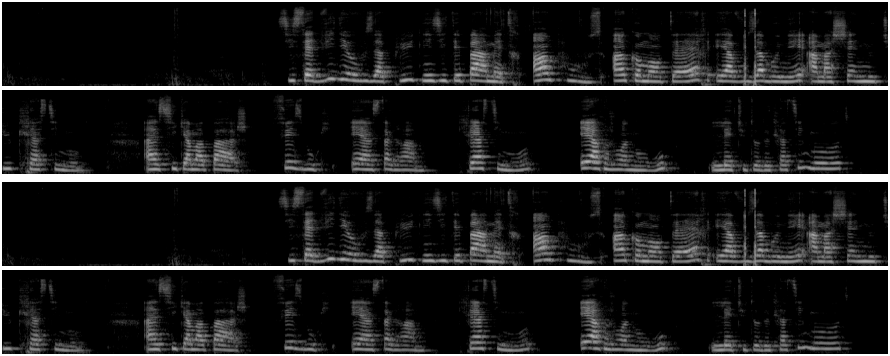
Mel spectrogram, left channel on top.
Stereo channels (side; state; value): both; normal; correlation 0.76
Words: Si cette vidéo vous a plu, n'hésitez pas à mettre un pouce, un commentaire et à vous abonner à ma chaîne YouTube Créastyle Mode, ainsi qu'à ma page Facebook et Instagram Créastyle Mode et à rejoindre mon groupe Les Tutos de Créastyle Mode.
